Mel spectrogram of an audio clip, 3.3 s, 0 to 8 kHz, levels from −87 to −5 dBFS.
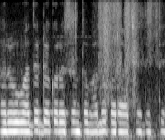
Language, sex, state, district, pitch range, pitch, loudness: Bengali, female, West Bengal, Dakshin Dinajpur, 190-200 Hz, 195 Hz, -14 LUFS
